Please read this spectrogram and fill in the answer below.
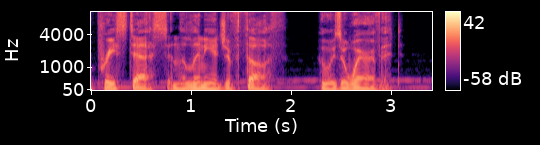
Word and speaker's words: Thoth: In that vibration, THOT, pronounced Thoth, is the consciousness that structures and organizes it.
